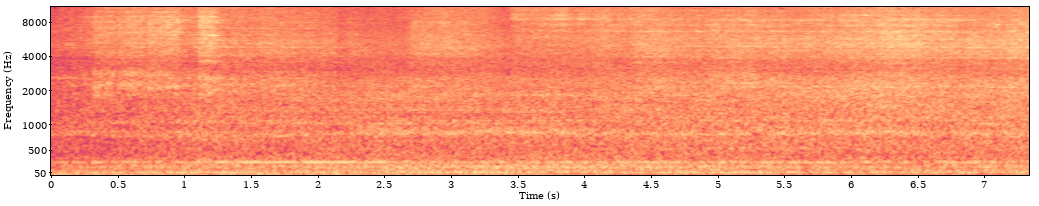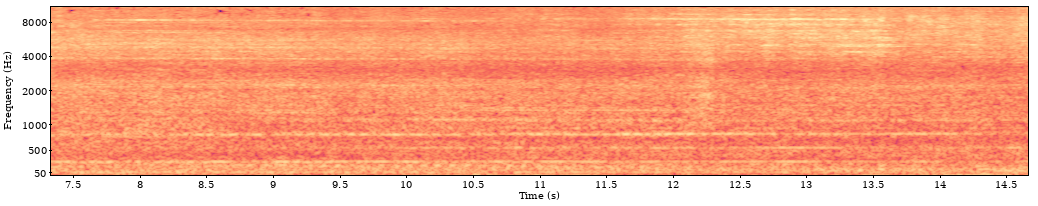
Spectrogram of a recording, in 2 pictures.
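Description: A BNSF double-stack intermodal train passing close by, its lead diesel-electric locomotives running with a steady drone and a few held tones over the rumble of the train.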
